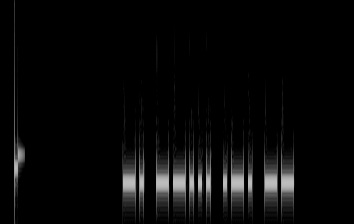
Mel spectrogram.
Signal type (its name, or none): Morse code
